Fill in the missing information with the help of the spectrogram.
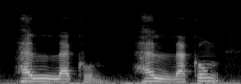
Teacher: You're going to make idgham of the first lam into the second.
